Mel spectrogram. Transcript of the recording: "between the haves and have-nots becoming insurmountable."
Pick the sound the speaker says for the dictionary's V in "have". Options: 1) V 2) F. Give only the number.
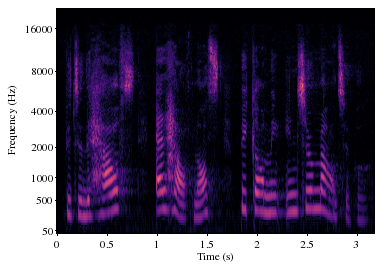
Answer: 2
